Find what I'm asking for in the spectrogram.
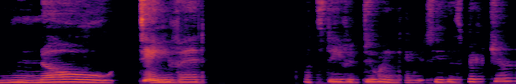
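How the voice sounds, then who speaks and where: A very slow, somewhat breathy voice, dark and mellow with a warm, gentle tone, dry and close with no echo. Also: woman. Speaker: teacher. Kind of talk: children's picture book read-aloud. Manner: warm, gentle, engaging.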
